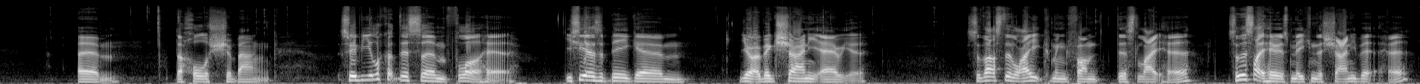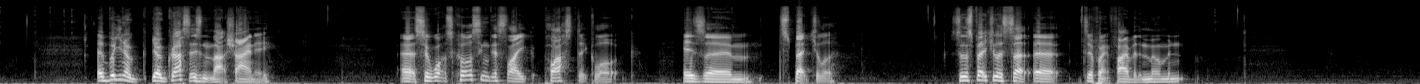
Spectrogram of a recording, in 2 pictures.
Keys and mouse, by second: 0.8 middle click, 1.3 middle drag, 1.9 middle drag, 2.6 click, 2.9 middle drag, 3.3 middle click, 3.3 g, 3.3 a, 4.1 middle click, 4.3 shift+middle drag, 8.8-9.4 middle drag, 10.9 click, 13.9-14.2 middle drag, 14.6 middle click, 14.9 click, 15.0 middle click, 19.8 middle click, 21.4 middle click, 26.4-28.4 drag.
